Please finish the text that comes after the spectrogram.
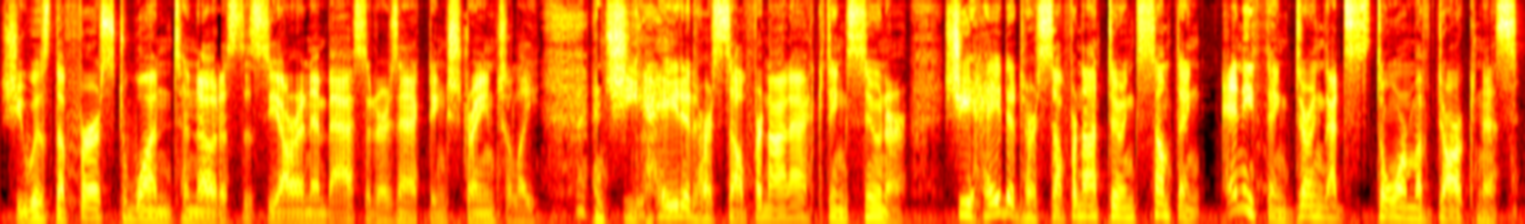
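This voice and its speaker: A man reading a scripted dramatic story as narrator, solemn, deliberate and expressive. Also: medium pitch. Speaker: audiobook-style fan fiction narrator.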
